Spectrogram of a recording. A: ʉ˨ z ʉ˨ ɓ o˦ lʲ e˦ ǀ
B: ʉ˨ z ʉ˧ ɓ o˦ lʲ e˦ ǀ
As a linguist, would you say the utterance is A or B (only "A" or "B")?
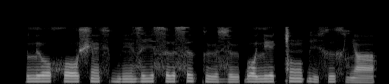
A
